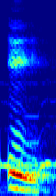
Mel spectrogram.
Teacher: Commencez en disant E, mais en fait, vous tombez sur le son I. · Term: diphtongues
